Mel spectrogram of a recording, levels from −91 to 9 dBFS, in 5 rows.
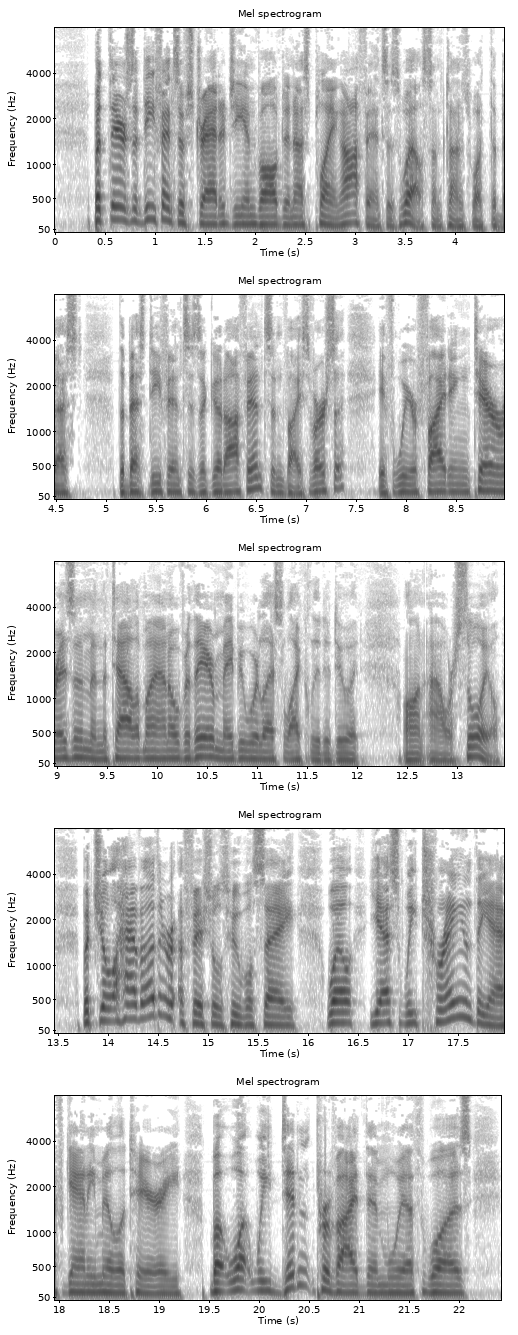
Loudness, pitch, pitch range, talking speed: -25 LUFS, 120 Hz, 110-140 Hz, 185 wpm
